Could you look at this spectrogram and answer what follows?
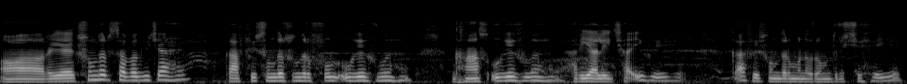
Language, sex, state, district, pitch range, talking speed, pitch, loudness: Hindi, male, Bihar, Muzaffarpur, 135-175 Hz, 180 wpm, 155 Hz, -31 LUFS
